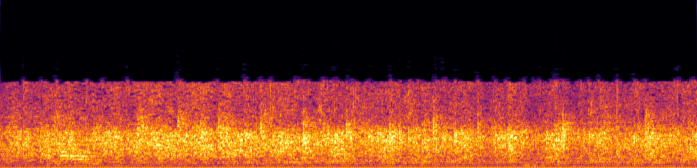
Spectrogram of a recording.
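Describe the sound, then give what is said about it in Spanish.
A church audience applauding during a service, a dense, steady wash of clapping that holds at an even, fairly loud level from start to finish. “Dale un aplauso a Cristo, que Él se lo merece.”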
